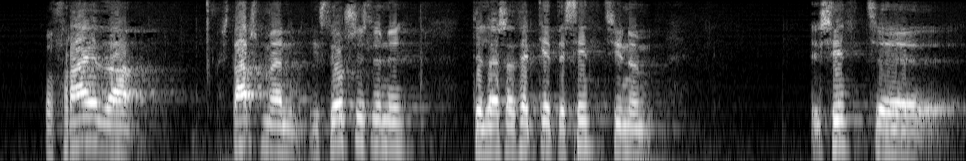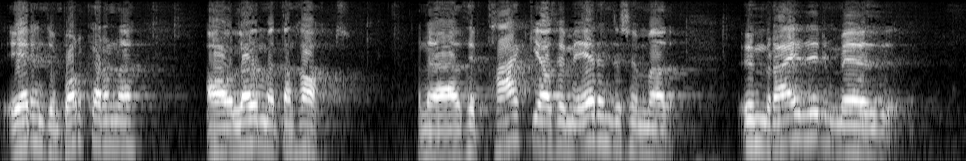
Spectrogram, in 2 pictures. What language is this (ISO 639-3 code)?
isl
